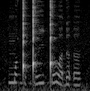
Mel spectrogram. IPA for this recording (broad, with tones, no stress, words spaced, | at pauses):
ŋ͡mɔ˦ɡ͡ǃʊ˦ɡ͡ǃə˦ɣi˦ ɡ͡ǃə˦βʌ˨ ɗə˦ʔə˦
